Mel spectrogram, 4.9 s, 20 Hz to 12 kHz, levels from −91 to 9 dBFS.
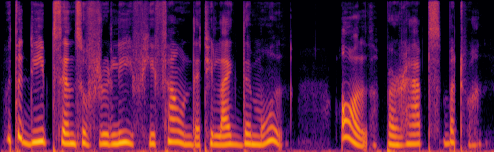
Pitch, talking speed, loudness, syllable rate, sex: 220 Hz, 205 wpm, -17 LUFS, 5.4 syllables/s, female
